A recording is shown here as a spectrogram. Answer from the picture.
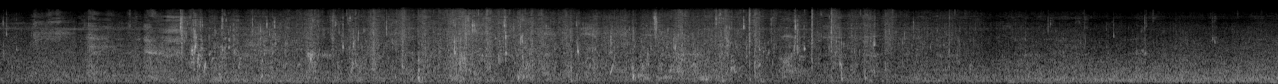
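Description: Water running and splashing steadily, with many small, sharp splashes scattered through it.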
